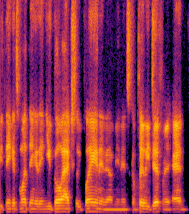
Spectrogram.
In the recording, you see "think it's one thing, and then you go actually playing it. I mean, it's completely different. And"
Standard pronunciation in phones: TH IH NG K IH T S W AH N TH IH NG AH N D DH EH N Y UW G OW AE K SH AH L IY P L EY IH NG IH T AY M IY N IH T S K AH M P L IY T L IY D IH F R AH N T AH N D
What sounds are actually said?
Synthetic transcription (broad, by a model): TH IH NG K IH T S W AH N TH IH NG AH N DH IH N Y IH G OW AE K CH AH L IY P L EY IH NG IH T AY M IY N IH T S K AH M P L IY T L IY D IH F R AH N T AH N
